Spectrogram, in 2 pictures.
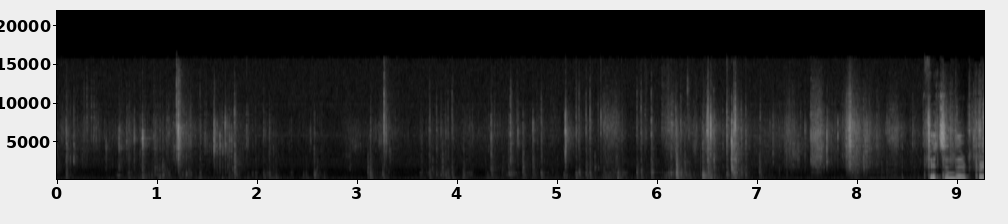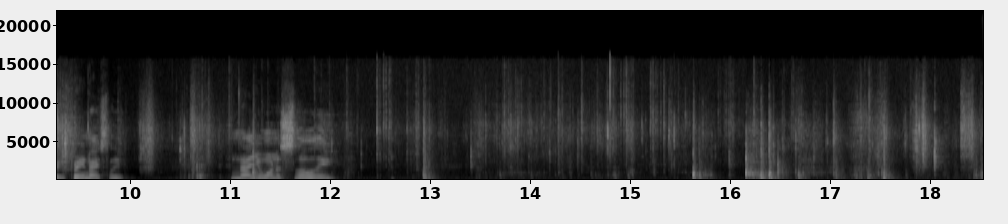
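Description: Plastic parts knock and click as they are fitted into place by hand.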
